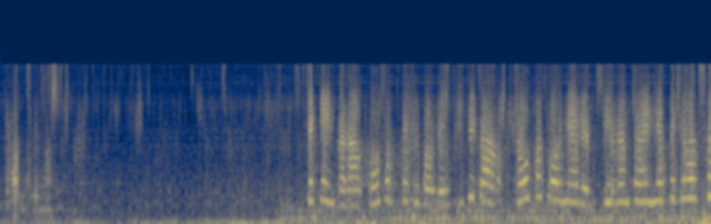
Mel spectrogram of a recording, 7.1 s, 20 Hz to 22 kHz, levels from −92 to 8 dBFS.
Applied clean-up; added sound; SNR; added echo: neural separator model SepFormer DNS4.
